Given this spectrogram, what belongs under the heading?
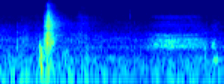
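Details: Woman coming down with a cold, reading aloud from Stephen King's It while needing to sneeze: a single sharp, forceful sneeze followed by a brief breathy exhale.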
